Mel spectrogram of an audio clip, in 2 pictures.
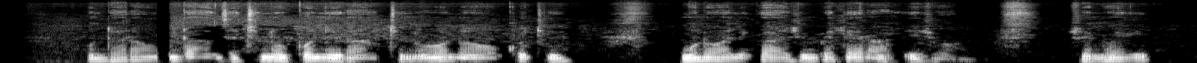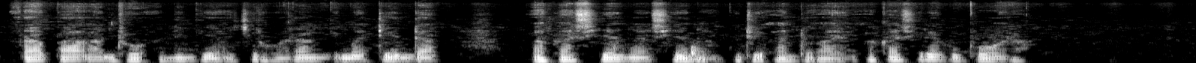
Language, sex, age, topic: Ndau, male, 18-24, health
